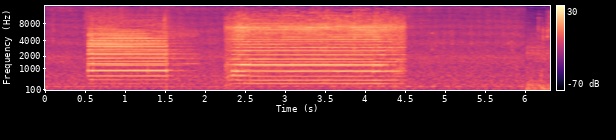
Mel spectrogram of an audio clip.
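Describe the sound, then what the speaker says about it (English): Two long, loud blasts from a diesel locomotive horn in Indian Railways Train Simulator as the train pulls into Charlapalli platform 2, with steady rumbling engine noise between and after them. "So right now our train just entering on at Charlapalli platform number 2"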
